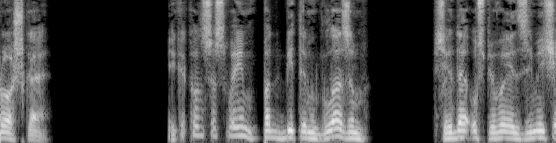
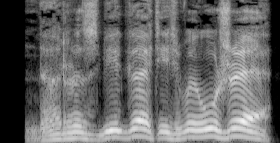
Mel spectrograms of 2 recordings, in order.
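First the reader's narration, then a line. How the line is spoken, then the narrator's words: Hissed. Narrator (Russian): прошипел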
